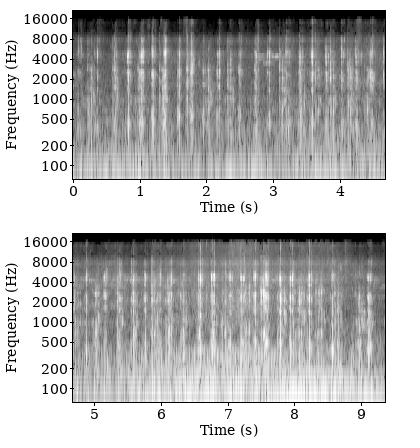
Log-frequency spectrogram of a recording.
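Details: Wild boar giving birth to five young: rapid, uneven grunts at roughly two per second, rough and clipped, growing busier and louder in the second half with added squeaky notes.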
